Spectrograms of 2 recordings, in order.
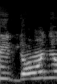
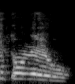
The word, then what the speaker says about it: idôneo: O idôneo a gente já vê de uma forma diferente. Não é idôneo, é idôneo.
